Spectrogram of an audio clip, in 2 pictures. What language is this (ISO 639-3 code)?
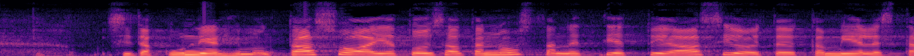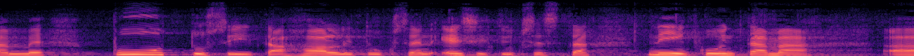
fin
